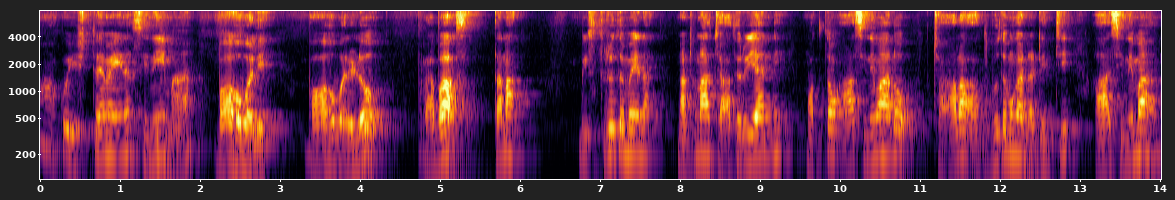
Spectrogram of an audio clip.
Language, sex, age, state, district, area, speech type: Telugu, male, 45-60, Andhra Pradesh, Visakhapatnam, rural, spontaneous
